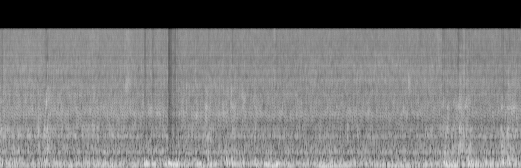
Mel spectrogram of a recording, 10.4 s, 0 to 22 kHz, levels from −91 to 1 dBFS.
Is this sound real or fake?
fake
